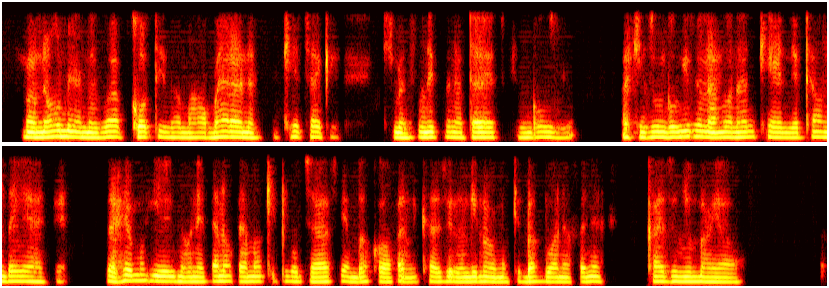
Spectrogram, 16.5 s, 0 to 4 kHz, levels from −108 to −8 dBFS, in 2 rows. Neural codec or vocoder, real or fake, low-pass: codec, 16 kHz, 1.1 kbps, Voila-Tokenizer; fake; 3.6 kHz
